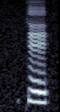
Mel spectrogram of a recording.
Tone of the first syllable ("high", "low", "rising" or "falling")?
high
